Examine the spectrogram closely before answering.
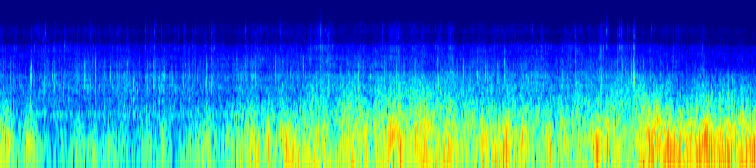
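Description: Wind buffeting a helmet-mounted camera's microphone as a mountain bike rolls down a loose gravel track, with tyre crunch and scattered clicks and rattles. The wind noise grows louder from about four seconds in.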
